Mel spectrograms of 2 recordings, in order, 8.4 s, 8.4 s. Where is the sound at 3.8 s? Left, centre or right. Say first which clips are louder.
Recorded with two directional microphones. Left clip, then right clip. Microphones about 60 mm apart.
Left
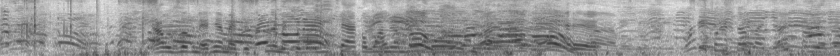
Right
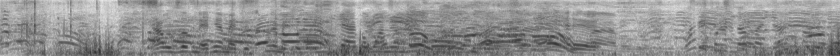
Left 2 dB; centre.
